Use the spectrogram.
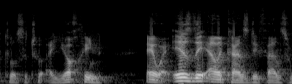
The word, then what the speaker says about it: Alekhine: I never know how to pronounce this. In English shows I say Alekhine. In German we say Alekhine. I think Svidler taught me it's closer to Alekhine.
